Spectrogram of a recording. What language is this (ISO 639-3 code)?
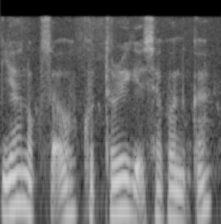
grt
